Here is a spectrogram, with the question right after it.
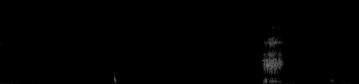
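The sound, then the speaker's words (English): A single audible breath, a short, airy rush of inhaling and exhaling, illustrating how saying the word Yahweh in ancient Hebrew was meant to simulate breathing, stands out in otherwise near-silence, with a couple of soft thumps around it and no talking. “And I learned, like, in ancient Hebrew, saying the word Yahweh was meant to simulate breathing, inhaling and exhaling.”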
